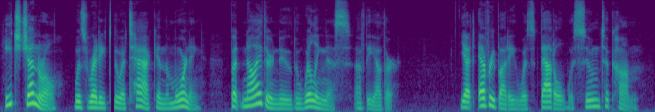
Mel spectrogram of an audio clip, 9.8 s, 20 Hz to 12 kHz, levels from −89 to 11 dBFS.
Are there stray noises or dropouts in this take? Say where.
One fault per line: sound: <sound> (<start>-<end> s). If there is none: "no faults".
sound: dropout (1.7-1.7 s)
